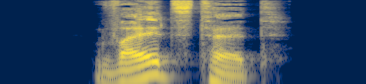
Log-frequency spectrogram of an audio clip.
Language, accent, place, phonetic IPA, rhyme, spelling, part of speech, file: German, Germany, Berlin, [ˈvalt͡stət], -alt͡stət, walztet, verb, De-walztet.ogg
- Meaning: inflection of walzen: 1. second-person plural preterite 2. second-person plural subjunctive II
